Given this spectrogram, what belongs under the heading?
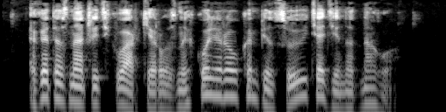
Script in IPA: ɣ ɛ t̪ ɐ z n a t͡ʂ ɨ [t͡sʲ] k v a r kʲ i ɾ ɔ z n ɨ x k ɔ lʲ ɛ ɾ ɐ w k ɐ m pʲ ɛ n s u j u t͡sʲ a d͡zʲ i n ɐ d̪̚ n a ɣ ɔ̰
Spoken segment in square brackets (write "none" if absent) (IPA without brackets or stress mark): t͡sʲ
